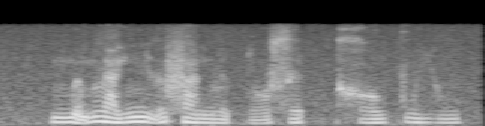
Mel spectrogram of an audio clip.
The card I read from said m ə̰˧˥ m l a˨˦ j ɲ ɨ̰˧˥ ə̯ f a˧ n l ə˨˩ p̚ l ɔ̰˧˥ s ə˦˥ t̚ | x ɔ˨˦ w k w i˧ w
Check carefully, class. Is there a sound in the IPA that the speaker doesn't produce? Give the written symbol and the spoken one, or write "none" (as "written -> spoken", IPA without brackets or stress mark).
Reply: ɔ̰˧˥ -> ɔ˨˦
